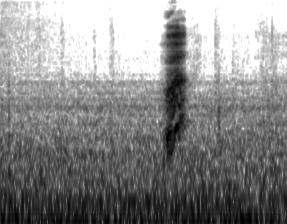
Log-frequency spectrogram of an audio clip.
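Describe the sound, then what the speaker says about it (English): A single sharp hiccup, close and brief, rising out of a quiet low background hum with no speech around it. "I have the hiccups."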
